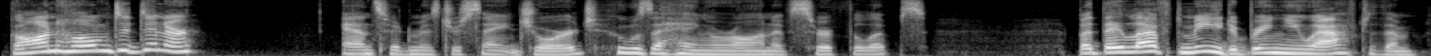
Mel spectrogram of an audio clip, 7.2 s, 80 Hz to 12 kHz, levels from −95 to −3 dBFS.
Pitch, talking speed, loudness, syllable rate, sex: 215 Hz, 210 wpm, -19 LUFS, 5.7 syllables/s, female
